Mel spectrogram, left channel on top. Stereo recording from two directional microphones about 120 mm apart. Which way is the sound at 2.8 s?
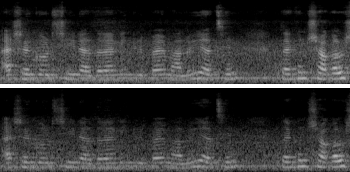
5° right (ahead or behind).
